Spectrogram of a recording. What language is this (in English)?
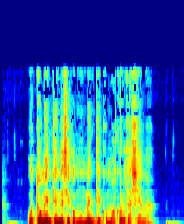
Galician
